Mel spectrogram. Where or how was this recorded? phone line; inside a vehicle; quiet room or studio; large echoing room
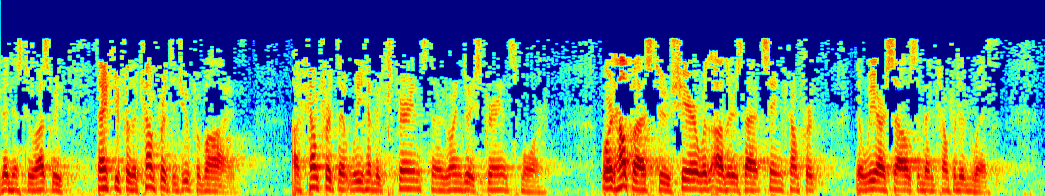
large echoing room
